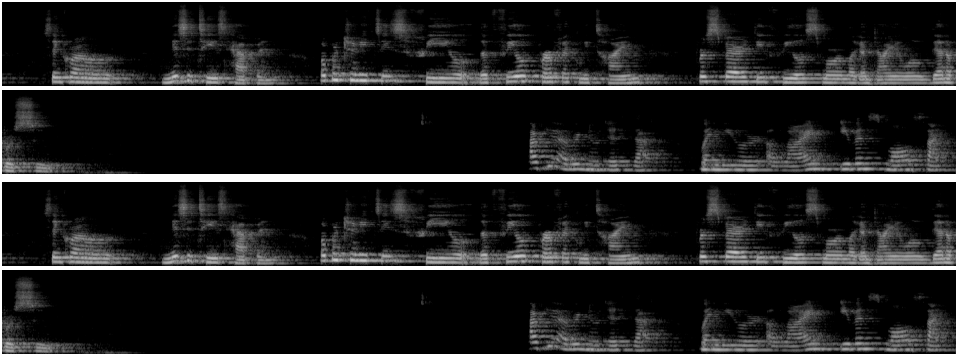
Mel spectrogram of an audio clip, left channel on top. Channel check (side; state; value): both; identical; correlation 1.00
